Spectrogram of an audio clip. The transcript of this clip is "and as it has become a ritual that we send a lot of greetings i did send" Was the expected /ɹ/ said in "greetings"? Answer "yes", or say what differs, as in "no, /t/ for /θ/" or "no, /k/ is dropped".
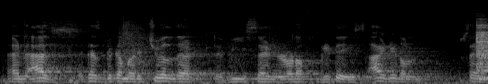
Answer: no, /ɹ/ is dropped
